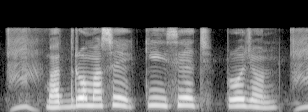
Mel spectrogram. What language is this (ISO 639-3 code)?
ben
